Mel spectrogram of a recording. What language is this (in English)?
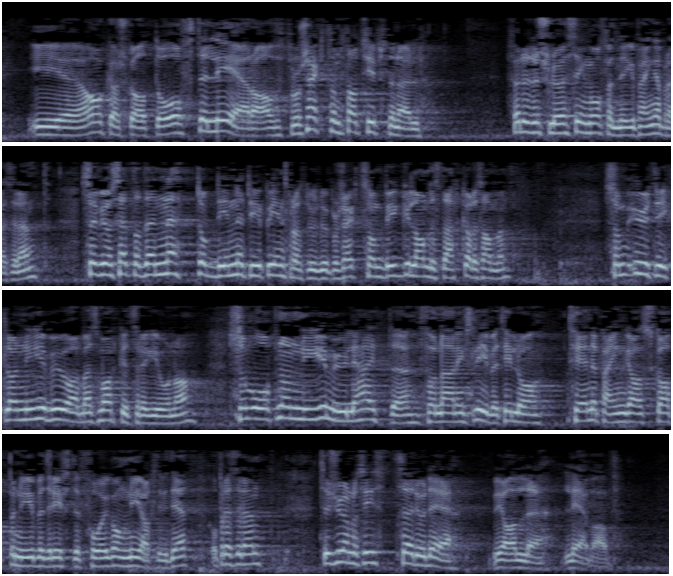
Norwegian Nynorsk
